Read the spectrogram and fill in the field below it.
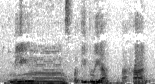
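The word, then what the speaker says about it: مِنْ: Jadi bukan bunyi N yang jelas, tapi N yang agak samar. Maka kita bacanya ming, seperti itu ya.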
